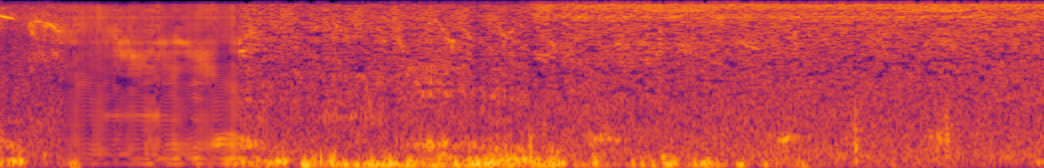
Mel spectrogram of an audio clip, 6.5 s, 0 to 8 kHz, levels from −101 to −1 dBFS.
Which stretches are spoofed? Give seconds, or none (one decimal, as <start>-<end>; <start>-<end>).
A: 0.4-1.5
